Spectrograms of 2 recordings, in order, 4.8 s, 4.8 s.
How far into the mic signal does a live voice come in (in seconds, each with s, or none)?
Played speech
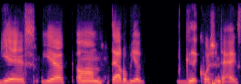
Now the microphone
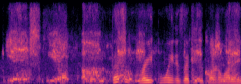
2.2 s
